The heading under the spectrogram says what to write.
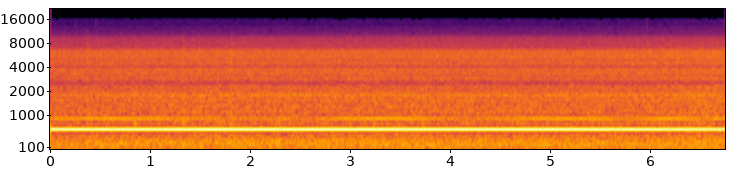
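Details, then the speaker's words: Xeikon 5000/6000 drum refinishing machine, recently repaired with new belts and gears: loud, steady bell-like ring at one clear pitch over a hiss as the aluminum drum sings under sanding, normal. "And this thing makes one ridiculous noise. I'll try to get it set up so that you guys can hear it. It rings the aluminum drum like a bell, pretty much."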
